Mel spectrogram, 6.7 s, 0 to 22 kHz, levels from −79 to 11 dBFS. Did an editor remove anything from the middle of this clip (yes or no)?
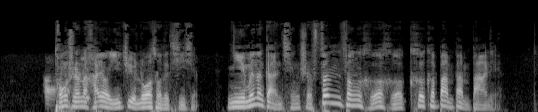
yes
